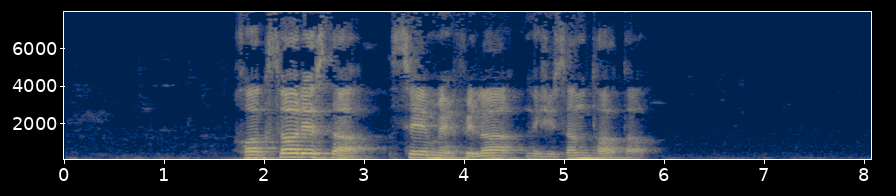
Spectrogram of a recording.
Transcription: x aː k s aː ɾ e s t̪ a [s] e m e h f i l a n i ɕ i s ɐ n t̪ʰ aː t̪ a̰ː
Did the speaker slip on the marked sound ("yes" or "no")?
no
